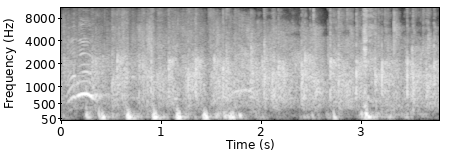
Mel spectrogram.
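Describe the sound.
An audience applauds steadily, a dense wash of many hands clapping at a brisk rhythm, with a few voices calling out over the clapping.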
